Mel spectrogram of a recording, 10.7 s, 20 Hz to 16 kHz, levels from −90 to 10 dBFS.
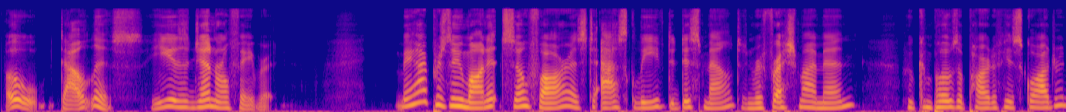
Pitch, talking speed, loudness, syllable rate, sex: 195 Hz, 175 wpm, -19 LUFS, 5.2 syllables/s, female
